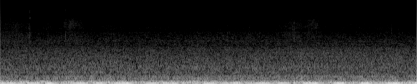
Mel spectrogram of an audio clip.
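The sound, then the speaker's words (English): Steady low rumble of a car being driven, heard from inside the cabin, a constant droning road and engine noise with no one speaking. “I'm driving, I'm podcasting, so forget it.”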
